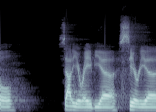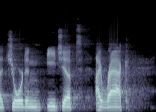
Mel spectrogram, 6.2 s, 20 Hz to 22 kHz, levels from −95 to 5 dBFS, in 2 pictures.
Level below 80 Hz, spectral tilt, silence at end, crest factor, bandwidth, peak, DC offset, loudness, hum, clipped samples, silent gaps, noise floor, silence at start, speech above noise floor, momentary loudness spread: -70 dBFS; -6 dB/octave; 0.55 s; 14 dB; 9.8 kHz; -2 dBFS; under 0.1%; -16 LUFS; none; under 0.1%; none; -74 dBFS; 0 s; 58 dB; 8 LU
